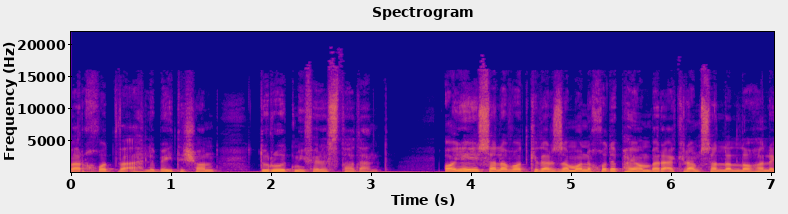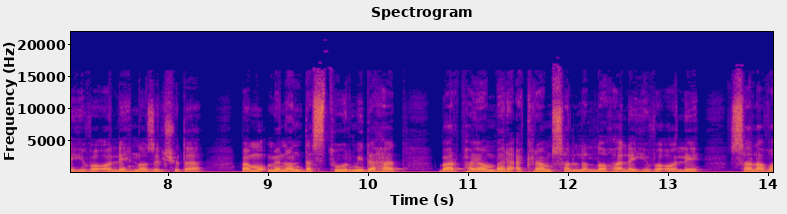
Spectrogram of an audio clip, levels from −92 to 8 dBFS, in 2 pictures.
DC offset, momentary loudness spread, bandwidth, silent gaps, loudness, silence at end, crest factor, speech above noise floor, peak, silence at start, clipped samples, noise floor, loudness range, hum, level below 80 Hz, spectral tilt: under 0.1%; 7 LU; 17 kHz; none; -25 LUFS; 0 s; 14 dB; 22 dB; -10 dBFS; 0 s; under 0.1%; -47 dBFS; 3 LU; none; -42 dBFS; -5.5 dB/octave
